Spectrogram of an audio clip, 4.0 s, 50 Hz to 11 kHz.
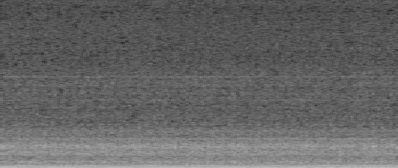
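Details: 2001 Corsa C 1.4 16V from cold start: steady, even idle with a smooth low drone and no ticking yet; ticking only starts after about 5 to 10 minutes of running and gets louder as the engine gets hotter.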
